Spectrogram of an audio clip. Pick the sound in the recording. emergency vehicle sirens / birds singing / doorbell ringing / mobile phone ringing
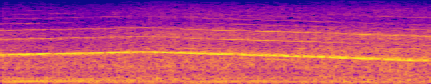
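emergency vehicle sirens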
